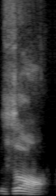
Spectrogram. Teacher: জিহ্বার অগ্রভাগ সামনের উপরের দুই দাঁতের অগ্রভাগের সাথে টাচ করে ব্যবহার করতে উচ্চারণ করতে হবে এবং সাউন্ডটা নরম হবে।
